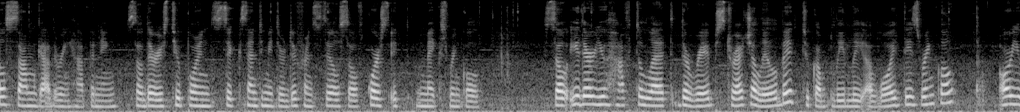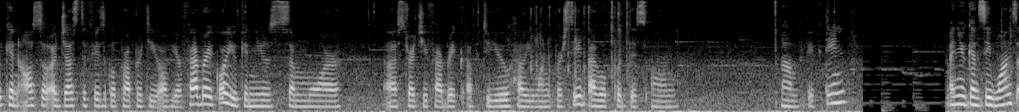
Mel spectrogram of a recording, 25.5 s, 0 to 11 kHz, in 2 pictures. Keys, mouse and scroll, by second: 6.5 a, 19.6 KP_1, 19.7 KP_5, 20.1 KP_1, 20.2 5, 20.7 Return.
